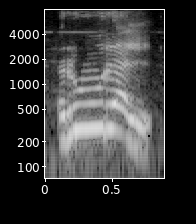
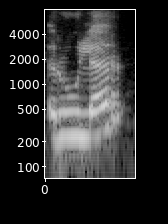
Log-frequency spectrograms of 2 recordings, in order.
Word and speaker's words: rural: have done and and one thing you need to improve in your pronunciation it is rural okay and this not only you I find with many of the medical people that they call it ruler it is not ruler bet it is rural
